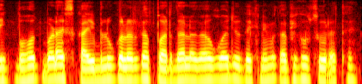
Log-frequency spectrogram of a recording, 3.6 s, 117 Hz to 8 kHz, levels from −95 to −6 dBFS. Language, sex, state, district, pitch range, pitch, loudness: Hindi, male, Chandigarh, Chandigarh, 135-145 Hz, 140 Hz, -15 LUFS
